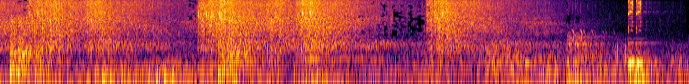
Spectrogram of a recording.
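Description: Rapid electronic zaps and bursts from a video game fire continuously.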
